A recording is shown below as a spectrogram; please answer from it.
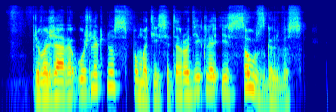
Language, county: Lithuanian, Telšiai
